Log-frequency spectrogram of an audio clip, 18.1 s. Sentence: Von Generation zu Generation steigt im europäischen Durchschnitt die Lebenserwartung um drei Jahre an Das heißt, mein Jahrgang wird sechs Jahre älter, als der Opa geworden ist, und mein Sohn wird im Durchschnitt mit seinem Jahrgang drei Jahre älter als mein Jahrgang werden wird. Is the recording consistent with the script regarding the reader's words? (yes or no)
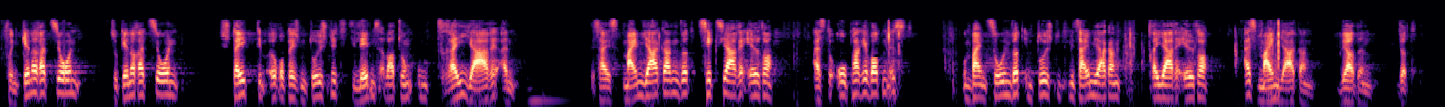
yes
